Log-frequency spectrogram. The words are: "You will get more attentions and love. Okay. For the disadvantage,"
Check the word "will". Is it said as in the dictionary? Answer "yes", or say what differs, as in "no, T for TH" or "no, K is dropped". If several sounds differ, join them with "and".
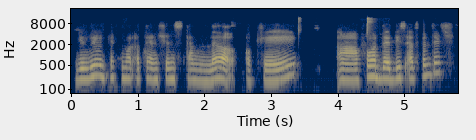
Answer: yes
